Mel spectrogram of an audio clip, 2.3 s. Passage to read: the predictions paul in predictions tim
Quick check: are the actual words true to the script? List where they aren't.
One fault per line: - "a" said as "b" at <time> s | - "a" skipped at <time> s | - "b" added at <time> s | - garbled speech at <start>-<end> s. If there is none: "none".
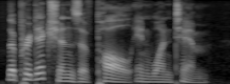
- "of" added at 0.8 s
- "predictions" said as "one" at 1.5 s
